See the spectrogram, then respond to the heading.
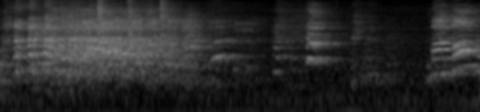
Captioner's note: laughter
